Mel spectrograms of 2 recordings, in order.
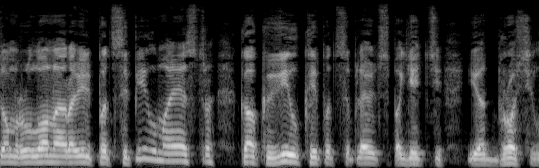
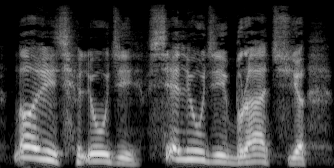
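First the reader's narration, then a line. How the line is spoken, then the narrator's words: Breathed out. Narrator (Russian): выдохнул маэстро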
